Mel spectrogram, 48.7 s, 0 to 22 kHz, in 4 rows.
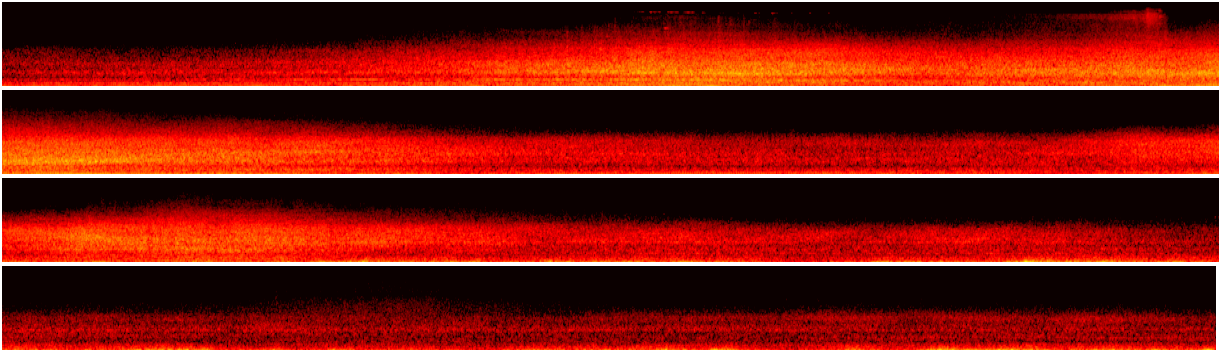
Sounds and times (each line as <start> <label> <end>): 0.0 traffic 48.6
0.0 truck 48.6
